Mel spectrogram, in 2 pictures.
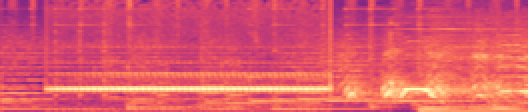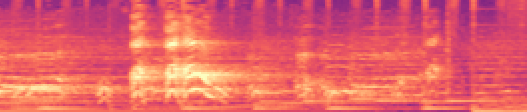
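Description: An owl held by villagers hoots close by: first a long, steady, sustained tone, then a run of shorter, irregular calls.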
